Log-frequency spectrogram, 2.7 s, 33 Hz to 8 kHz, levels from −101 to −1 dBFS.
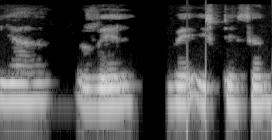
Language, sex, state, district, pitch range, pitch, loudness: Hindi, male, Chhattisgarh, Balrampur, 130-150 Hz, 140 Hz, -29 LUFS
